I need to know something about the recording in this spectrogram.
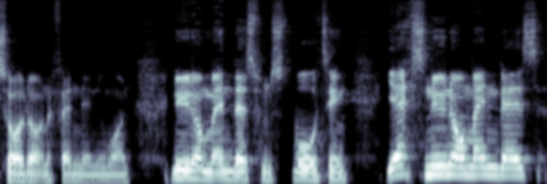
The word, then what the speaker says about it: Nuno Mendes: I'm surprised Wolves didn't go for Nuno Mensch, or that's it, Nuno Mensch. That's what the Portuguese. That's how you meant to pronounce it in a Portuguese accent.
